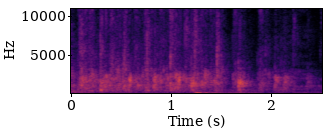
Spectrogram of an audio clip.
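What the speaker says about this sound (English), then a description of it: "A big round of applause to our speakers." Audience at a panel discussion clapping for the speakers, a lively, fairly close burst of applause with dense overlapping claps that tapers slightly toward the end.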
